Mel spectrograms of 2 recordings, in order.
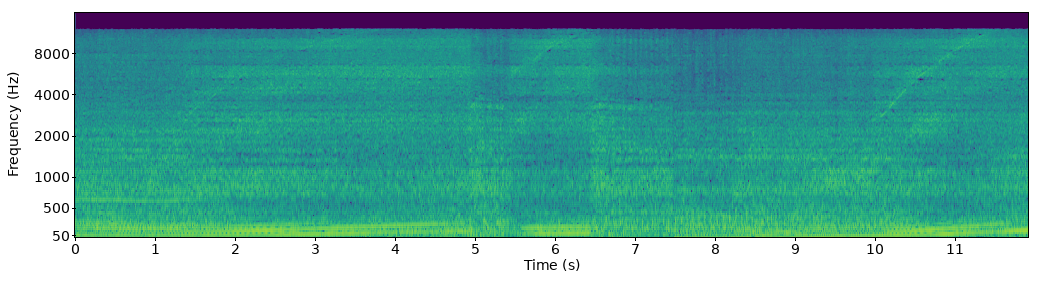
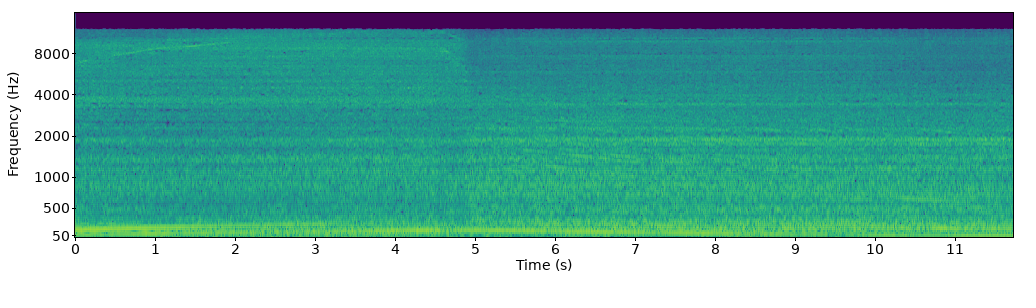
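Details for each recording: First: Audi A4 B7 Avant with stock exhaust, after a GFB DV+ diverter valve replaced a split OEM valve that was leaking boost. Repeated strong pulls climb cleanly through the revs with no hesitation. Normal turbo acceleration. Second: Audi A4 B7 Avant under boost: steady engine drone with a faint high whistle and airy flutter of boost escaping. Boost leak from a split OEM diverter valve leaves the car down on power, feeling naturally aspirated.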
